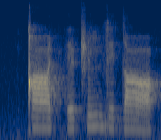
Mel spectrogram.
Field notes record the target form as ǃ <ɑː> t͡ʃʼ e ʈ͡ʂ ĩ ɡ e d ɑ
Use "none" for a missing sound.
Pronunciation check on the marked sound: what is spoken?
ɑː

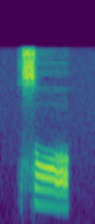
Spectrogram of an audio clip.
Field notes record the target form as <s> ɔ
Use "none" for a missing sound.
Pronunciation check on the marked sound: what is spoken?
s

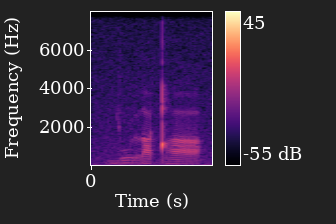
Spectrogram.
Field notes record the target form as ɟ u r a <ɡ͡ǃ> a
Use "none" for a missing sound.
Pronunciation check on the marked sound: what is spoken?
ɡ͡ǃ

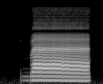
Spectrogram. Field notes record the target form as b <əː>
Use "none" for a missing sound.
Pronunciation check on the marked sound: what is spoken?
æː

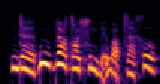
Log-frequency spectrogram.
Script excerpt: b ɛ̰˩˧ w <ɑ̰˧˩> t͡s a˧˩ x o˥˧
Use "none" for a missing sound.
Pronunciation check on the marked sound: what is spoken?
ɑ̰˧˩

